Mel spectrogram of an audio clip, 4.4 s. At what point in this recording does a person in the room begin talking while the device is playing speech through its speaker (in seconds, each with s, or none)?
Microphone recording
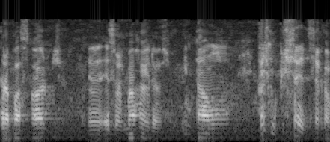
none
